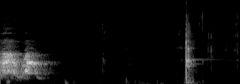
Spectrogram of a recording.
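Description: A dog barks twice: a longer, rougher bark at the start, then after a short silence a single sharp, loud bark. No one speaks.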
